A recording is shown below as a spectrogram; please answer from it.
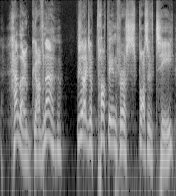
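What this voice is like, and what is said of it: Exaggerated proper English accent. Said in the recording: “I have to do an impression of myself doing an impression ... he's trying to look for a received pronunciation, which I do not have ... an impression of somebody being very, very proper in English.”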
